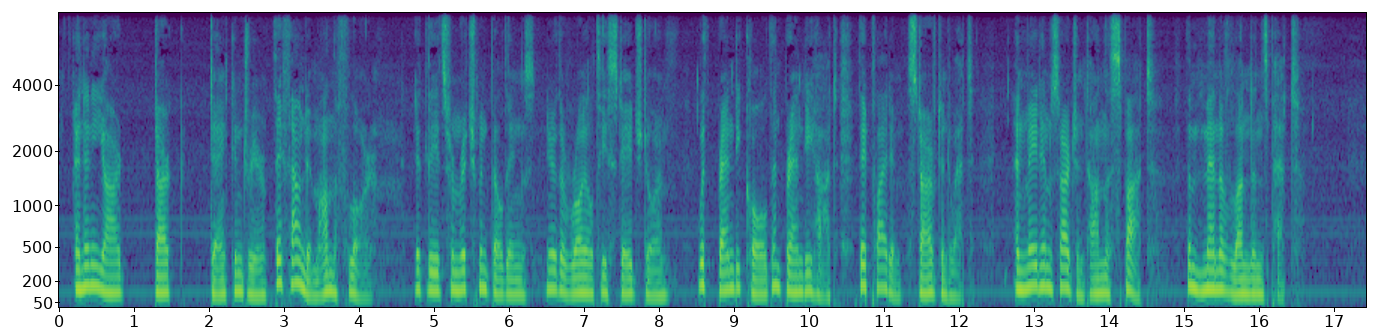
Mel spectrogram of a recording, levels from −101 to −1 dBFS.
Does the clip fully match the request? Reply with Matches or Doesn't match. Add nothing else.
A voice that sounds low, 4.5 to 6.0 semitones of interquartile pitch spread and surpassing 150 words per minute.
Matches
